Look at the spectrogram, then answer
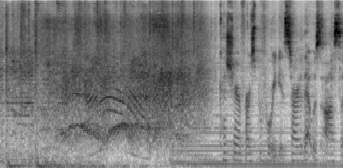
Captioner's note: cheerleaders applaud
